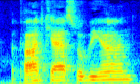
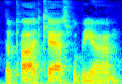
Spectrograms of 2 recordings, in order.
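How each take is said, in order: Both takes have the same delivery.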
